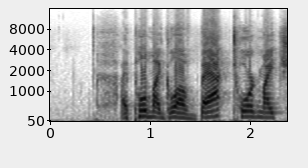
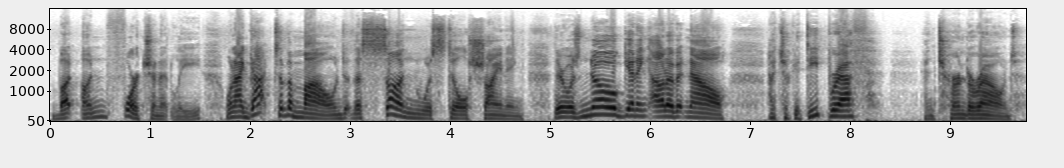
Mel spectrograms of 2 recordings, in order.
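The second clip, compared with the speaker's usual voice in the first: ordinary delivery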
